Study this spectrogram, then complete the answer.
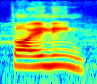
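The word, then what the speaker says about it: ptyalin: यहाँ पर P silent रहता है, इसीलिए इसको ऐसे लिखते हैं टॉइलिन।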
